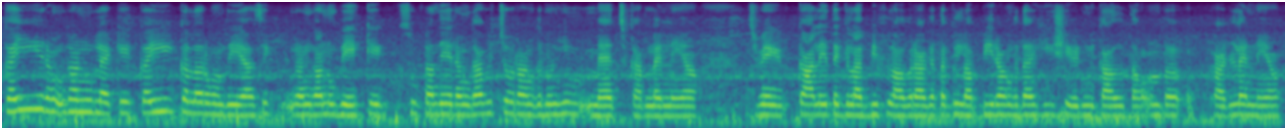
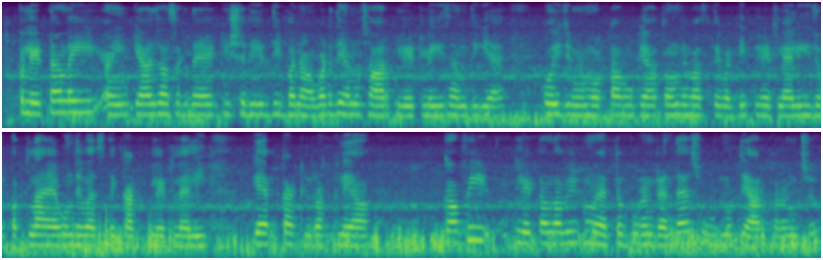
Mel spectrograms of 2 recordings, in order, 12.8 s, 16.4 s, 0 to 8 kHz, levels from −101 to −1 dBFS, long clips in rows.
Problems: constant background noise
